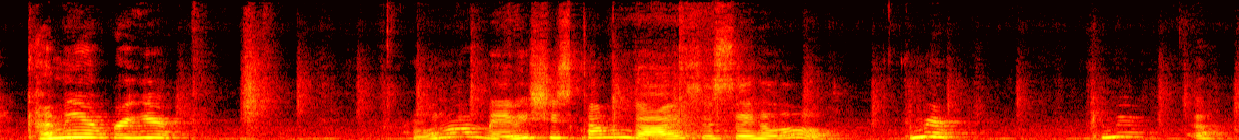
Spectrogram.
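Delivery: squeaky call to the dog. Real, not acted. Coaxing the dog.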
